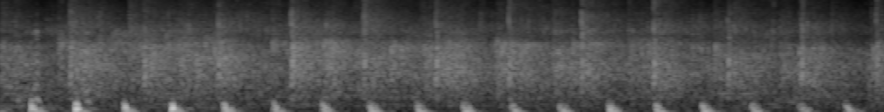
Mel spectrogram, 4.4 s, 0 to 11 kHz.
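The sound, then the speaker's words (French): An audience applauds members who have walked with the Lord for 40 years or more, with steady, rhythmic clapping, roughly four claps per second, over a constant wash of scattered handclaps; no one speaks. “Alors, il faut qu'on les applaudisse.”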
